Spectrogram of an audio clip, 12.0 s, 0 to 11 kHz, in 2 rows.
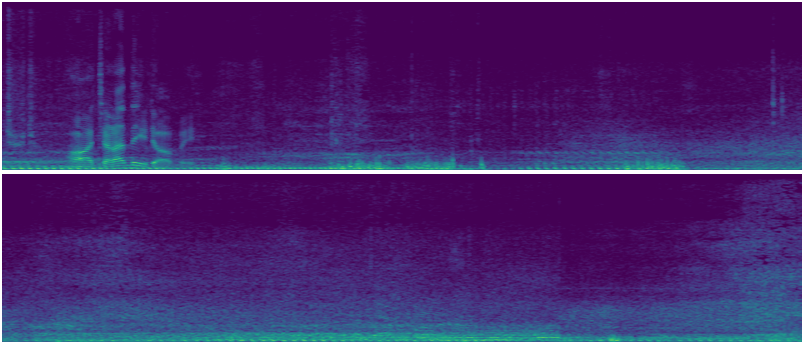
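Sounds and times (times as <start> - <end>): motorcycle engine running: 0.0 - 5.6.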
